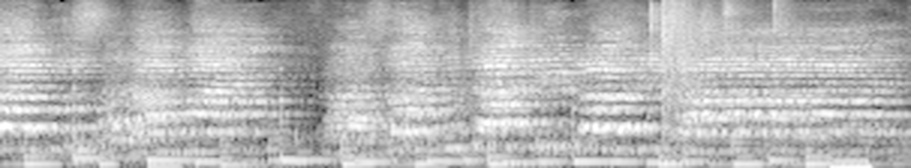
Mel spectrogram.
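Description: A group of voices singing together as a choir, small children among them, led by a woman. A deep bass note comes in just before the end.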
